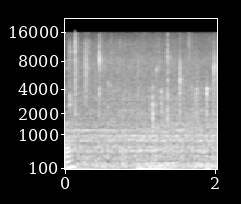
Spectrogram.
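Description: Vegetable fritters (ote-ote) sizzling in hot oil in a frying pan: a steady frying hiss full of small crackling pops, over a low steady hum.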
